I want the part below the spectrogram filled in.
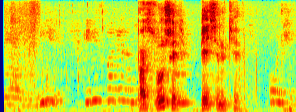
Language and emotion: Russian, neutral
